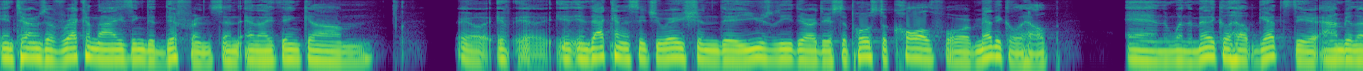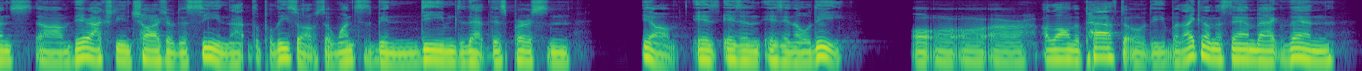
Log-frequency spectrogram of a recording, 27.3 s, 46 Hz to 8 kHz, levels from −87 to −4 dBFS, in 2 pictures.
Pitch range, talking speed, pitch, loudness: 95-115 Hz, 180 wpm, 105 Hz, -19 LUFS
